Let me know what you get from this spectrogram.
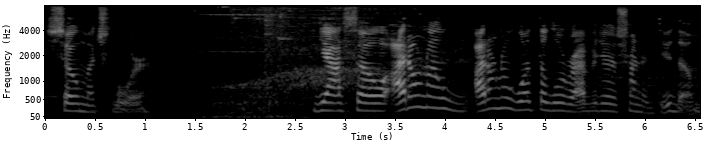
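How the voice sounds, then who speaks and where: A woman's voice: mid-range voice, lively intonation, unhurried, creaky, slight background noise. A woman game streamer giving blunt, casual livestream reaction commentary, swearing freely. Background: video game music.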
